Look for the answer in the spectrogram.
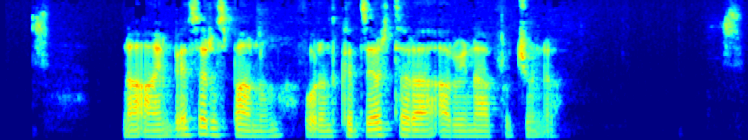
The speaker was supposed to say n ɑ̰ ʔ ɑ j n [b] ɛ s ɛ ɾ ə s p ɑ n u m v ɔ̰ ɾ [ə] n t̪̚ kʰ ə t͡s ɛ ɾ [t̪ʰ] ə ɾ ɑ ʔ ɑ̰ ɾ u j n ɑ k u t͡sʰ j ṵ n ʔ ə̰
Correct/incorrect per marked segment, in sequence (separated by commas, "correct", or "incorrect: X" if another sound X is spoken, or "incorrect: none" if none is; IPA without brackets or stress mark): correct, correct, correct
